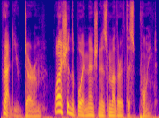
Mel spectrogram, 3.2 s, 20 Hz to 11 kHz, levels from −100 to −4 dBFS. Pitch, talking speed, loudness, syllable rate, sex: 100 Hz, 245 wpm, -21 LUFS, 5.6 syllables/s, male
